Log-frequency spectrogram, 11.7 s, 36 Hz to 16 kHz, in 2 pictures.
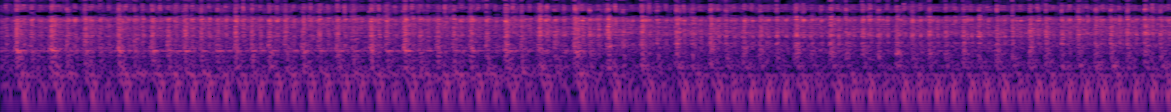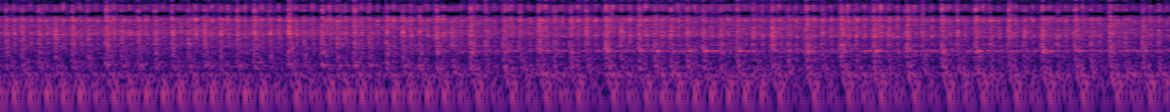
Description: Bike has a big bore kit to 430cc, vertex piston, picked up as is but is making this nasty sound please help or guide me to what it could be!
